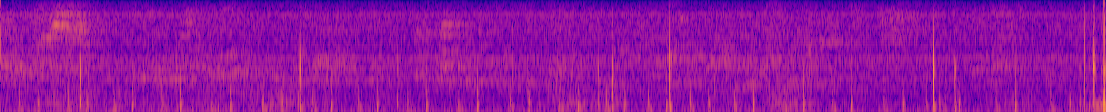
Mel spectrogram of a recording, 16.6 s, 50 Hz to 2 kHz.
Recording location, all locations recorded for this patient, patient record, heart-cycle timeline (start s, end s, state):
mitral valve (MV)
aortic valve (AV)+pulmonary valve (PV)+tricuspid valve (TV)+mitral valve (MV)
#Age: Adolescent
#Sex: Male
#Height: 155.0 cm
#Weight: 53.0 kg
#Pregnancy status: False
#Murmur: Absent
#Murmur locations: nan
#Most audible location: nan
#Systolic murmur timing: nan
#Systolic murmur shape: nan
#Systolic murmur grading: nan
#Systolic murmur pitch: nan
#Systolic murmur quality: nan
#Diastolic murmur timing: nan
#Diastolic murmur shape: nan
#Diastolic murmur grading: nan
#Diastolic murmur pitch: nan
#Diastolic murmur quality: nan
#Outcome: Normal
#Campaign: 2015 screening campaign
0.00	0.26	unannotated
0.26	0.38	S1
0.38	0.54	systole
0.54	0.64	S2
0.64	0.98	diastole
0.98	1.10	S1
1.10	1.18	systole
1.18	1.34	S2
1.34	1.68	diastole
1.68	1.80	S1
1.80	1.96	systole
1.96	2.06	S2
2.06	2.40	diastole
2.40	2.54	S1
2.54	2.68	systole
2.68	2.78	S2
2.78	3.14	diastole
3.14	3.26	S1
3.26	3.42	systole
3.42	3.52	S2
3.52	3.90	diastole
3.90	4.06	S1
4.06	4.20	systole
4.20	4.30	S2
4.30	4.65	diastole
4.65	4.78	S1
4.78	4.93	systole
4.93	5.04	S2
5.04	5.34	diastole
5.34	5.48	S1
5.48	5.62	systole
5.62	5.72	S2
5.72	6.07	diastole
6.07	6.22	S1
6.22	6.36	systole
6.36	6.46	S2
6.46	6.83	diastole
6.83	7.00	S1
7.00	7.14	systole
7.14	7.22	S2
7.22	7.59	diastole
7.59	7.74	S1
7.74	7.88	systole
7.88	8.00	S2
8.00	8.34	diastole
8.34	8.52	S1
8.52	8.64	systole
8.64	8.76	S2
8.76	9.05	diastole
9.05	9.22	S1
9.22	9.32	systole
9.32	9.48	S2
9.48	9.67	diastole
9.67	9.80	S1
9.80	9.96	systole
9.96	10.08	S2
10.08	10.31	diastole
10.31	10.43	S1
10.43	10.59	systole
10.59	10.68	S2
10.68	10.96	diastole
10.96	11.10	S1
11.10	11.26	systole
11.26	11.36	S2
11.36	11.73	diastole
11.73	11.88	S1
11.88	12.00	systole
12.00	12.12	S2
12.12	12.46	diastole
12.46	12.60	S1
12.60	12.74	systole
12.74	12.84	S2
12.84	13.19	diastole
13.19	13.36	S1
13.36	13.49	systole
13.49	13.60	S2
13.60	13.96	diastole
13.96	14.10	S1
14.10	14.30	systole
14.30	14.44	S2
14.44	14.89	diastole
14.89	15.04	S1
15.04	15.19	systole
15.19	15.30	S2
15.30	15.72	diastole
15.72	15.86	S1
15.86	16.02	systole
16.02	16.12	S2
16.12	16.59	unannotated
